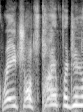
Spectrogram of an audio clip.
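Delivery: high call to dinner; calling upstairs. Acted. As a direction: call up the stairs to a kid. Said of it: "you go upstairs and you yell".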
